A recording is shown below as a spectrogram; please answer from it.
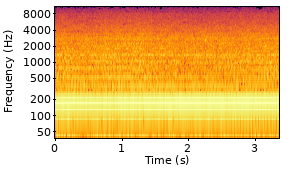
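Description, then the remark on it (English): A voice mimics a truck engine revving, holding a loud, steady, buzzing drone for a few seconds without a break. “I'm coming in my truck.”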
